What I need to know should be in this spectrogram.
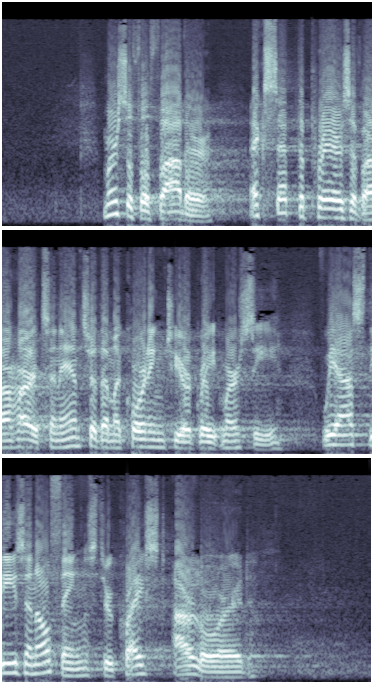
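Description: A man chants in a melodic voice through a microphone, in an echoing hall.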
